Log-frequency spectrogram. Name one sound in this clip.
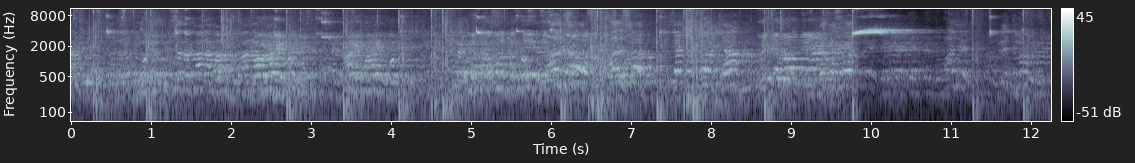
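Several men talk and call out in a large echoing hall.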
